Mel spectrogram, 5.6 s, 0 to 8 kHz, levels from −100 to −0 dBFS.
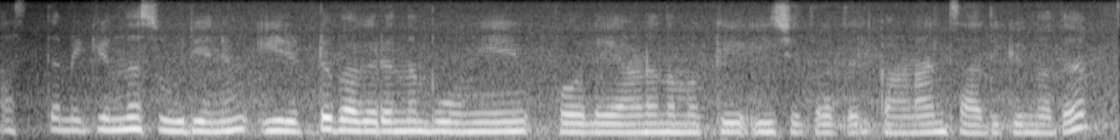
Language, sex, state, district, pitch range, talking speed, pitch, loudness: Malayalam, female, Kerala, Kollam, 180-215 Hz, 120 wpm, 200 Hz, -15 LUFS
